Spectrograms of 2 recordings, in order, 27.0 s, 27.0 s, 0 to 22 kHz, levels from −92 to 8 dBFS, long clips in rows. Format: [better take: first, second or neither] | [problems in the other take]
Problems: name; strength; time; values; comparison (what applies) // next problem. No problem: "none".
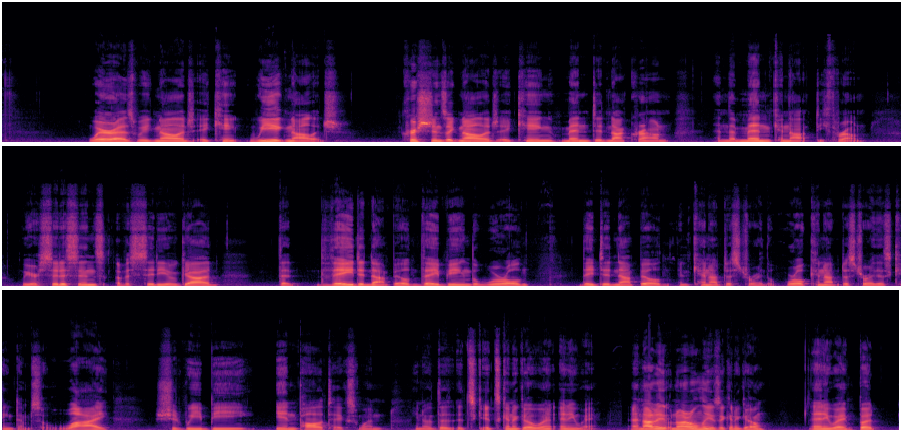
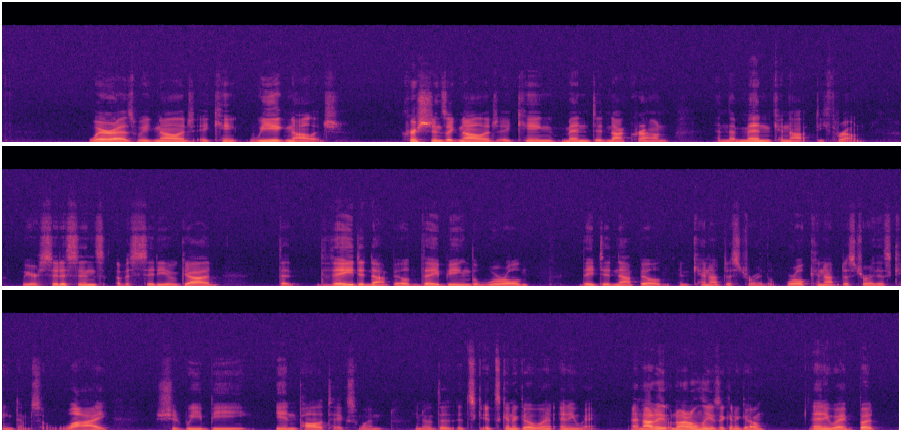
first | hiss; faint; throughout; 25 dB below the speech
